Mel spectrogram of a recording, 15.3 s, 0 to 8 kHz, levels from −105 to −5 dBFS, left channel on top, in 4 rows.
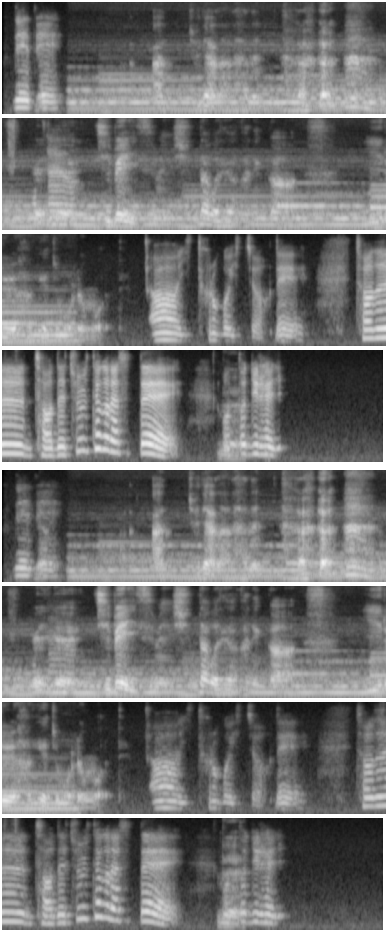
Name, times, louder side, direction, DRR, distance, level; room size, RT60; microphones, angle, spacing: voice 1, 0.1-0.6 4.3-4.6 9.1-13.3 13.7-14.3, left 7 dB, 70° left, 0.4 m, -24 dB
sound 1, 0.6-8.4, left 2 dB, 5° left, 0.5 m, -30 dB
voice 2, 1.5-3.8 4.1-7.1 7.4-8.7 13.7-13.9, right 2 dB, 85° right, 0.9 m, -27 dB
3.1 x 2.1 x 2.9 m
head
